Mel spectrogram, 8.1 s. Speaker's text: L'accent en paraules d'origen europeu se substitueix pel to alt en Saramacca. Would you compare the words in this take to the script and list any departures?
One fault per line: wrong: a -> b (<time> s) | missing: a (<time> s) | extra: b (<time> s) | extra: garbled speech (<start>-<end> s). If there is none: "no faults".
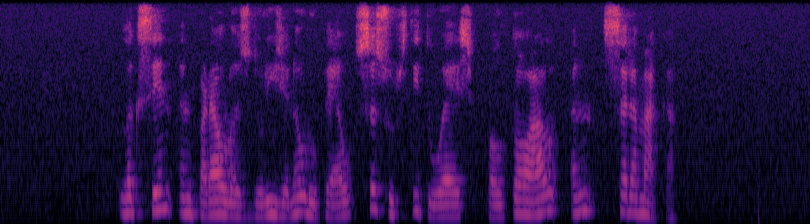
no faults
